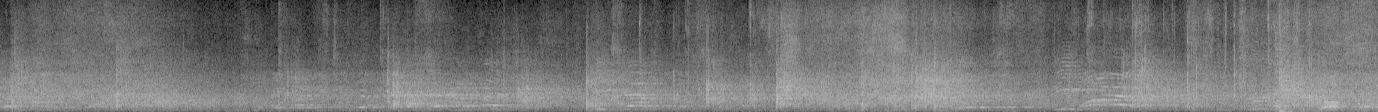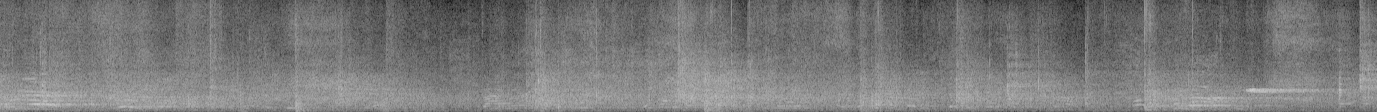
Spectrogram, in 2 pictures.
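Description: Players shout to each other across the rink.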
